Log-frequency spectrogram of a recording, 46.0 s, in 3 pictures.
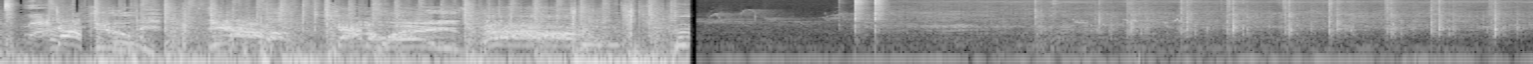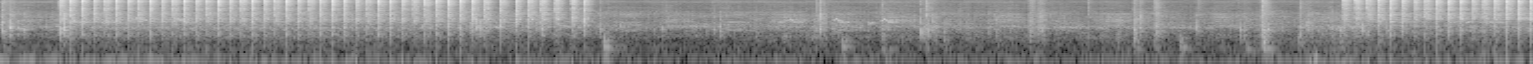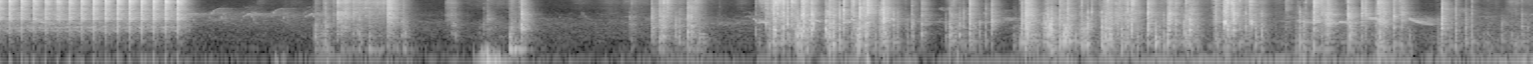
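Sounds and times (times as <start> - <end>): toy gear motor clicking: 8.4 - 32.6, 38.2 - 45.6
electronic machine-gun rattle: 8.5 - 32.6.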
